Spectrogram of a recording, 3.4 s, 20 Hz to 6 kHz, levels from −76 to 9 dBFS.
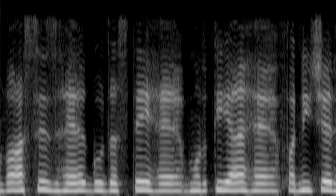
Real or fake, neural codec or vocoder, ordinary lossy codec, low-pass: fake; codec, 16 kHz, 0.8 kbps, ZipCodec; none; 5.4 kHz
